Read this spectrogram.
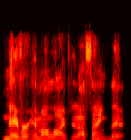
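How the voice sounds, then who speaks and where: A podcast host from Kentucky with a Southern drawl, chatting in an easygoing way. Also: male voice, medium pitch, measured pace, fairly bright tone, no room sound. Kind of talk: casual chat.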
